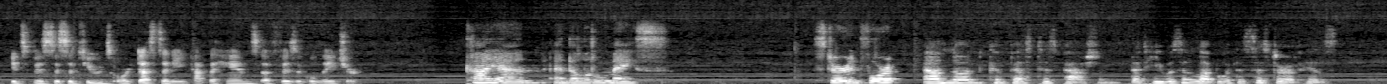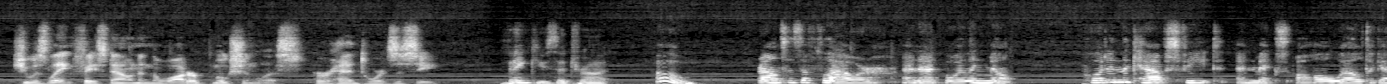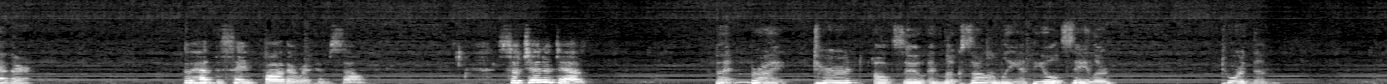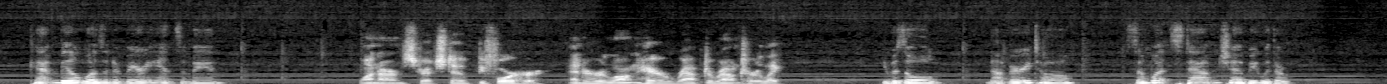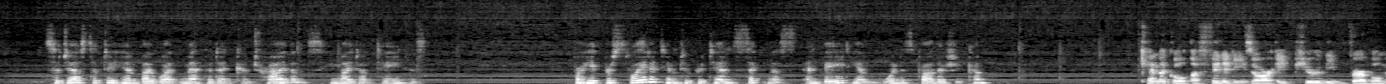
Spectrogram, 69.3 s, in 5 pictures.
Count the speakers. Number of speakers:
5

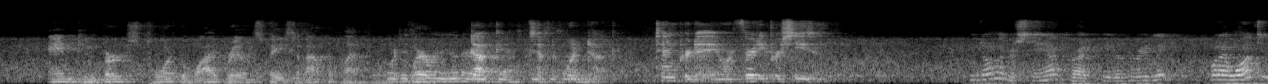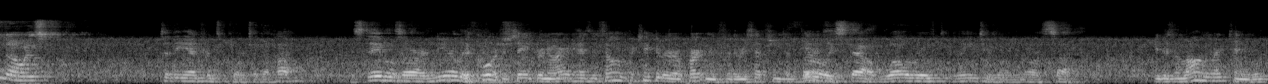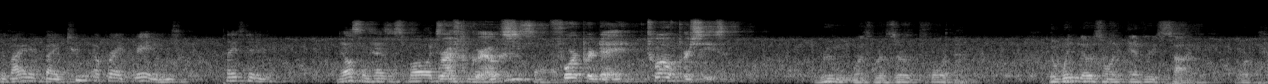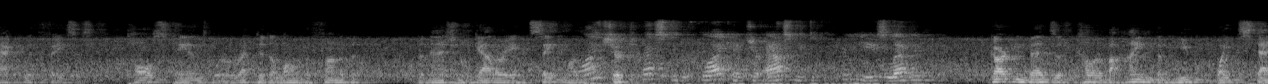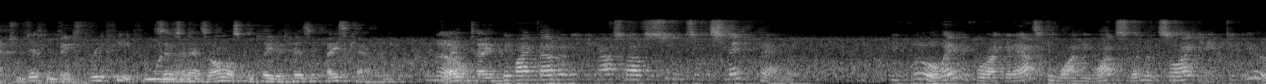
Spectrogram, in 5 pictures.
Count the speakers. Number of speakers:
5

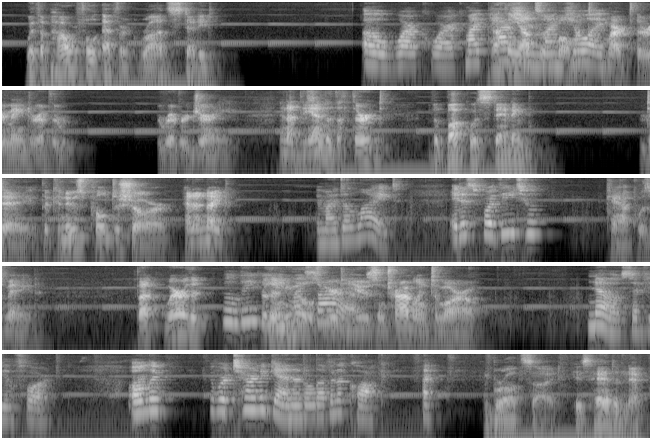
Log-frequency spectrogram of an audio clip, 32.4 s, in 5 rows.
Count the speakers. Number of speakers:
3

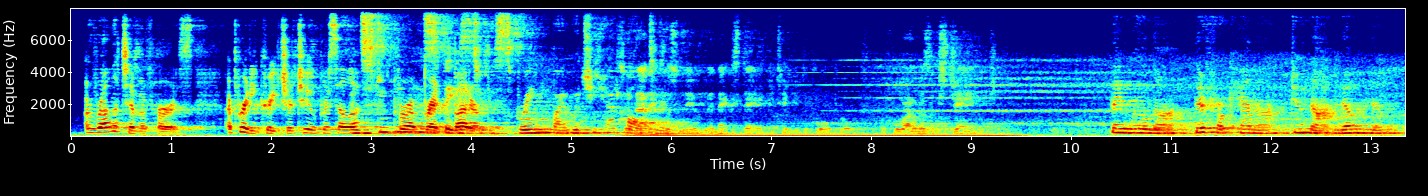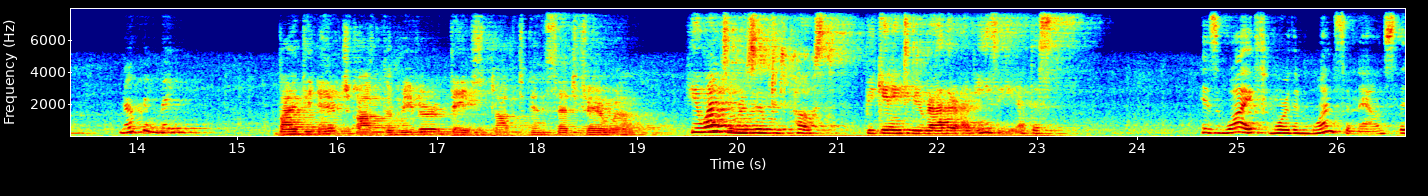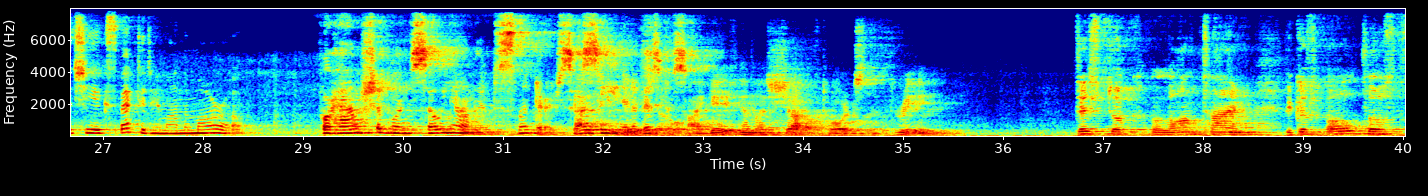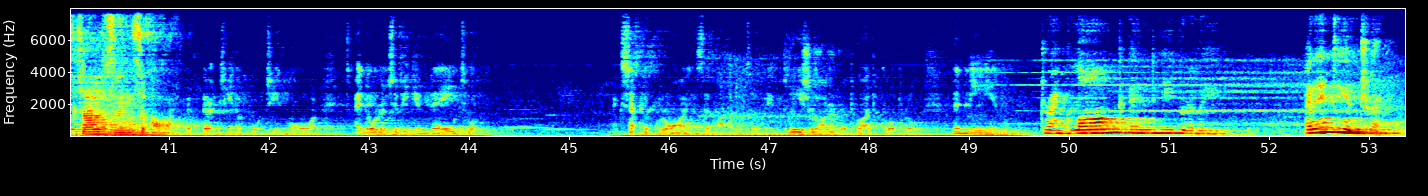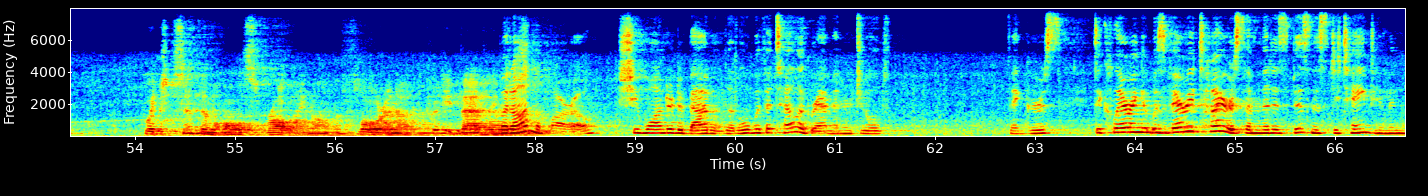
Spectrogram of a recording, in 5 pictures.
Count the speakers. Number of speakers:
9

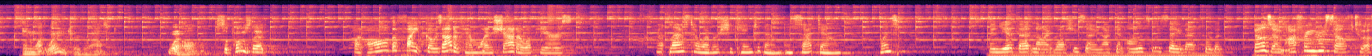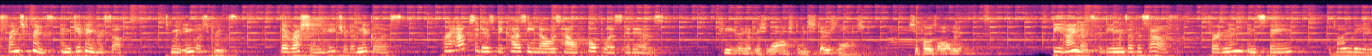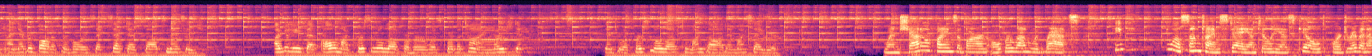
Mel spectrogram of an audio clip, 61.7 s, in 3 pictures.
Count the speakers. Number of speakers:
5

